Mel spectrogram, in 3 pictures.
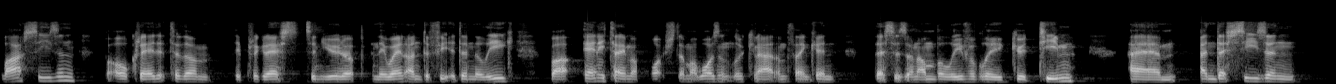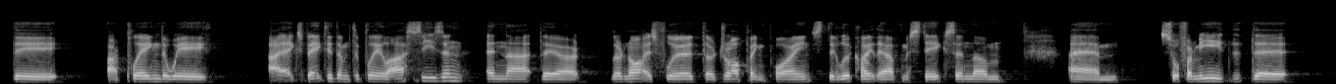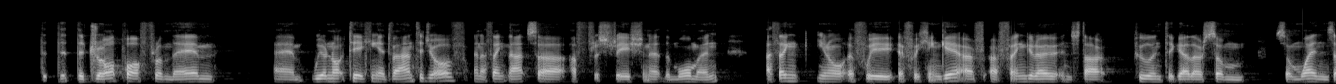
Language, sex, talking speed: English, male, 180 wpm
